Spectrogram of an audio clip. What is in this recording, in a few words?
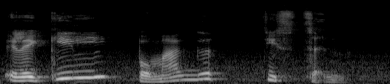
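"Elekilpomagtistzen", pronunciations; Fourth Way; Beelzebub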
